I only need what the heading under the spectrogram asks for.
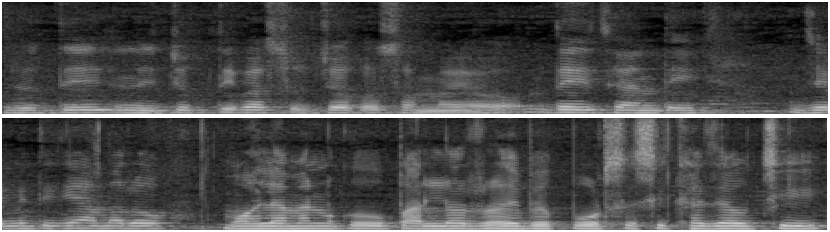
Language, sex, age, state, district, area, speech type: Odia, female, 60+, Odisha, Khordha, rural, spontaneous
